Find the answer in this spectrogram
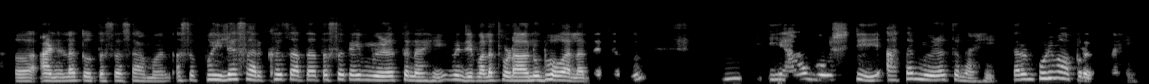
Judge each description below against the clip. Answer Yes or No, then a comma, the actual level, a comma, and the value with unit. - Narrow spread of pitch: No, average, 4.6 semitones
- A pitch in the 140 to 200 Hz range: No, high, 210 Hz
